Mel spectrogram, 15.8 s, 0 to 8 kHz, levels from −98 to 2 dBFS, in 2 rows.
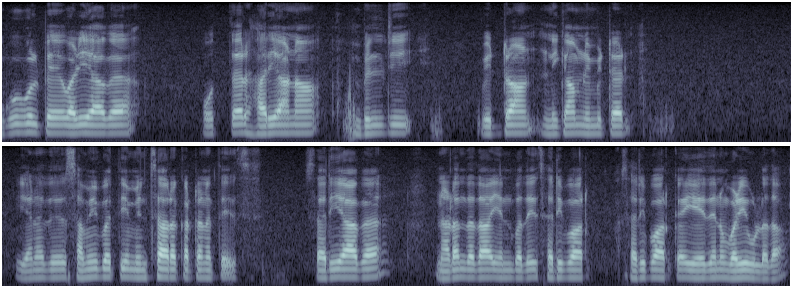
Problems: constant background noise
